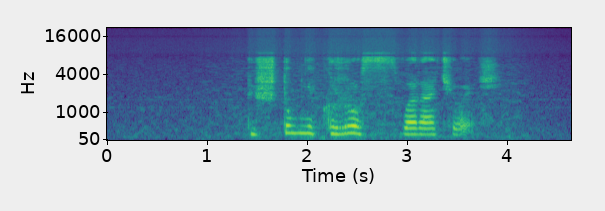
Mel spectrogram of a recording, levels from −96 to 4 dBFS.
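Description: Across the whole speech recording the background pumps: in the pauses the room noise drops away by about 16 dB, then climbs back up underneath each phrase as talking resumes. These are noise suppressor artifacts. The suppressor estimates which frequency bands hold only steady noise and pulls them down frame by frame, so the gaps get cut hard while bands shared with speech stay open. The room noise itself, sitting about 19 dB under the speech, belongs to the recording.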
